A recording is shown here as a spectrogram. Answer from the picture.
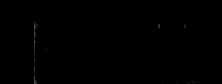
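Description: Metal nail clipper snipping toenails: one sharp click about a third of a second in, then two lighter clicks near the end.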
